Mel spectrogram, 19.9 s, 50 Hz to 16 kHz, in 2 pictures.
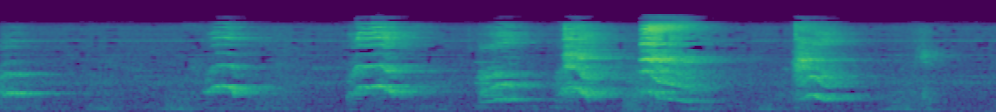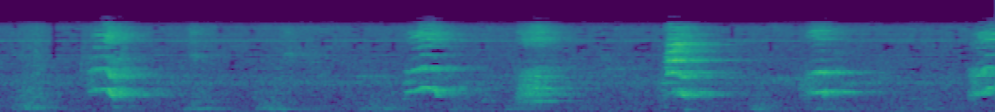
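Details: Giant panda cub Bei Bei, a male at Smithsonian's National Zoo, fussing during a Friday afternoon nursing session on 10-9-2015 as mother Mei Xiang breathes heavily; Panda Cam recording. Harmonic, bleating squeals repeated roughly every second, some rising then falling.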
